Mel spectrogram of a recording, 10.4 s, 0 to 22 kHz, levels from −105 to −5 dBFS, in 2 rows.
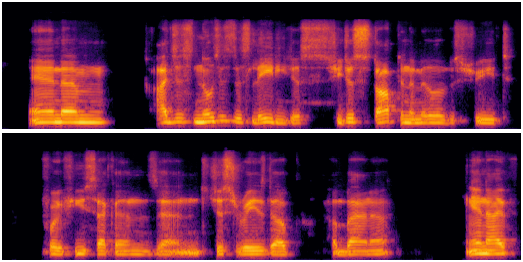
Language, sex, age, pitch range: English, male, 20-39, 100-115 Hz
